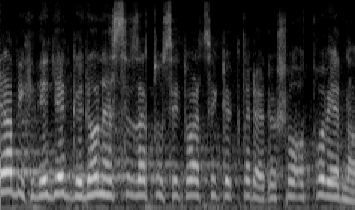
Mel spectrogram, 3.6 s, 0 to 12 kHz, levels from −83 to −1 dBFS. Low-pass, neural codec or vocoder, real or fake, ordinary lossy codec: 10.8 kHz; none; real; Opus, 16 kbps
